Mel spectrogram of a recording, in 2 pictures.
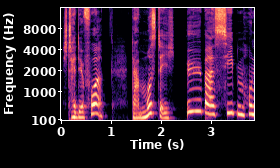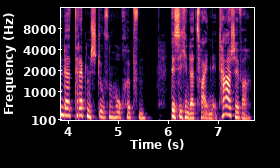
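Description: A woman's voice: lowish voice, big pitch swings, unhurried, gravelly, exaggerated voice. A woman voicing a cheerful young male frog from France who chats proudly about his home. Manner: friendly, chatty, proud of home.

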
